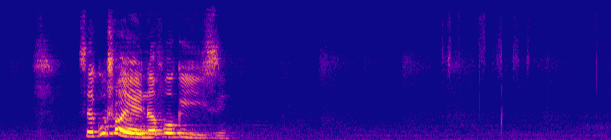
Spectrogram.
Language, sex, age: Swati, male, 26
